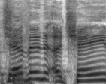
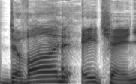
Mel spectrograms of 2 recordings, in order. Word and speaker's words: Achane: You said Devon Achane, and it's Devon Achane. You missed both emphasis on the wrong syllable.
